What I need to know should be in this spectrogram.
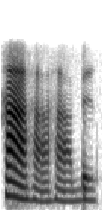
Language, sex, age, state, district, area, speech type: Sindhi, female, 30-45, Uttar Pradesh, Lucknow, urban, conversation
